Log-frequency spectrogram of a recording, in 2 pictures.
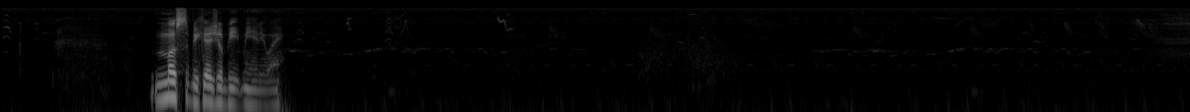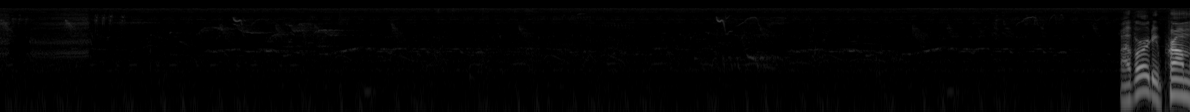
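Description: A fishing reel clicks softly as line winds in.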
